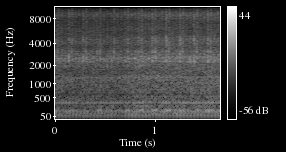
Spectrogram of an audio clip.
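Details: GAZelle ZMZ 406 injector engine at hot idle (70–87°C): a light, fast, even ticking rides over a steady idle. Owner suspects the hydraulic lifters knock when hot and plans to replace all sixteen.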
